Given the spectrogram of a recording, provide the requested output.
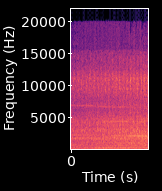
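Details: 2013 Toyota Corolla at 150,000 km idling during a battery and charging test: short steady hum with no knocks, ticks or dips in speed; engine idles evenly and sounds healthy.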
